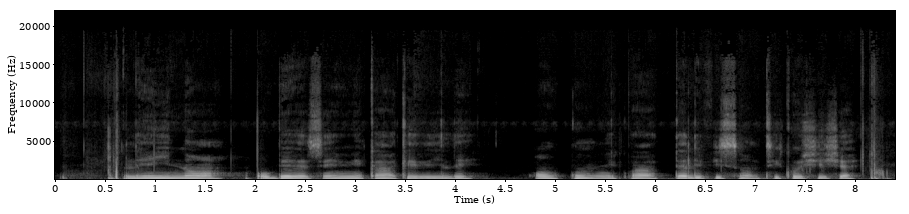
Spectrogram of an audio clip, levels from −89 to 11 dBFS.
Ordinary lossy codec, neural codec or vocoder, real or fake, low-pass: MP3, 96 kbps; vocoder, 48 kHz, 128 mel bands, Vocos; fake; 19.8 kHz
